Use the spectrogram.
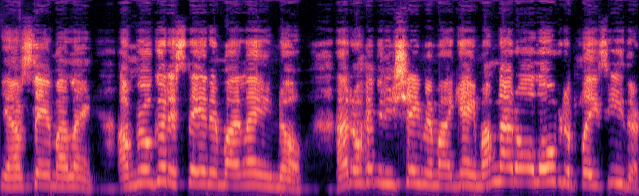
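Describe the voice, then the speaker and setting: A man's raised, projected voice at an extremely high pitch, with ordinary pitch variation and a dry, close sound with no echo. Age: 60s. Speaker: retired traveler and travel vlogger. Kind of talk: casual chat.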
